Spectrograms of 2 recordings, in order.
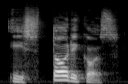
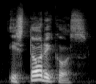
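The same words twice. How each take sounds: First: The word is said at a slower pace. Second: The word is said at a faster pace.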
